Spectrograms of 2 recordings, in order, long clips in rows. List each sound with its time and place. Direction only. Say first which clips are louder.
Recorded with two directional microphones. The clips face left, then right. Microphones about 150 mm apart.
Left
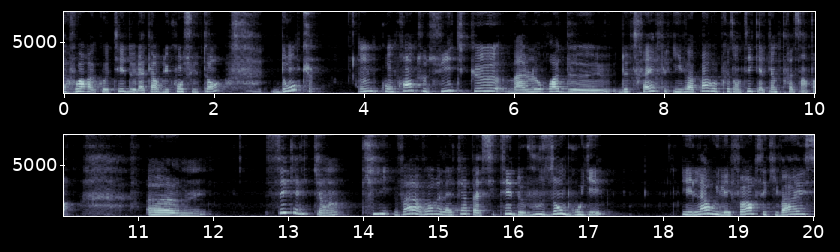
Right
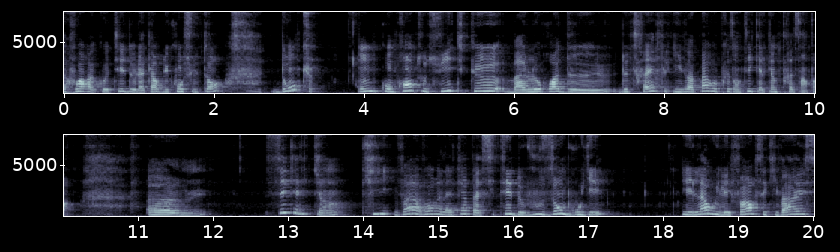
0.0 s a woman's voice: left 3 dB; 20° left (ahead or behind)
3.8 s speech: right 1 dB; centre (ahead or behind)
6.5 s a woman's voice: left 2 dB; 15° left (ahead or behind)
11.1 s a woman's voice: left 3 dB; 55° left (ahead or behind)
12.8 s a woman's voice: left 3 dB; 55° left (ahead or behind)
15.2 s a woman's voice: left 3 dB; 50° left (ahead or behind)
15.9 s speech: left 3 dB; 35° left (ahead or behind)
18.2 s a woman's voice: left 3 dB; 25° left (ahead or behind)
